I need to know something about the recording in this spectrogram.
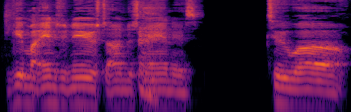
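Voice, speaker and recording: A man co-hosting a casual tech podcast over a video call, relaxed, with fillers like uh and right. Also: sits low, measured pace. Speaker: podcast co-host.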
